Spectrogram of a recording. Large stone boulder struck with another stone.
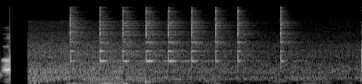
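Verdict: Ringing.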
